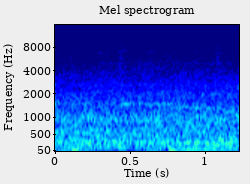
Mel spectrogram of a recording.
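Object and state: Nothing is struck.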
